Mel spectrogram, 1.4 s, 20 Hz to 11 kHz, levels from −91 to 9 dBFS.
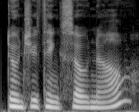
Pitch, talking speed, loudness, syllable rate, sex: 190 Hz, 215 wpm, -15 LUFS, 4.0 syllables/s, female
